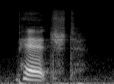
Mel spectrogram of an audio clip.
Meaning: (verb) simple past and past participle of pitch; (adjective) 1. Having a slope, whether shallow, steep, or intermediate 2. Having a specified tonal range
- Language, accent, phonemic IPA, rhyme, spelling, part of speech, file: English, US, /pɪt͡ʃt/, -ɪtʃt, pitched, verb / adjective, En-us-pitched.ogg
